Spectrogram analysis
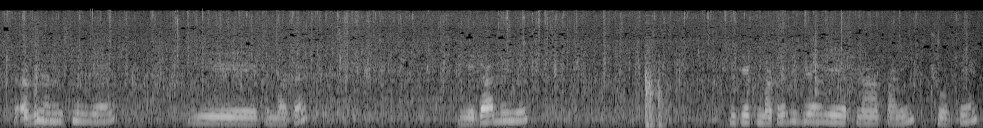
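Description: A home cooking channel host narrates a casual tutorial at her kitchen stove, talking slowly and unhurriedly through each step with fillers in a mid-range voice. Loud sizzling and frying from the pan sit behind her voice.

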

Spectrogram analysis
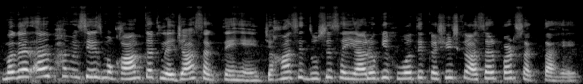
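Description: A woman voicing a calm, superior alien girl from another planet in an audiobook, explaining things patiently. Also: sits high, a little hiss or hum. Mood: lecturing. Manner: patient, lecturing, matter-of-fact. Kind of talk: audiobook character reading.

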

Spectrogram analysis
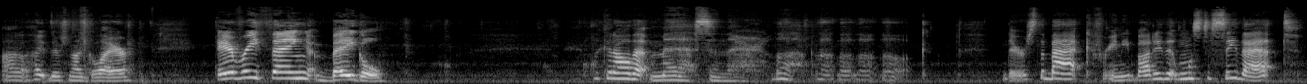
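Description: A woman's voice: mid-range voice, lively intonation, slow, pauses often, sharp tone, slight background noise. A woman, chatting casually to the camera, laughing often. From southern United States. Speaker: vlogger. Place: in a car, then at home indoors. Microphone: phone camera at arm's length.

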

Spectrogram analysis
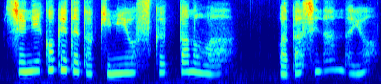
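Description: A young woman voicing a possessive, coddling female wizard in ASMR role-play, coaxing with soft menace. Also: high voice, unhurried, no room sound. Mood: softly menacing. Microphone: close, dry studio microphone.

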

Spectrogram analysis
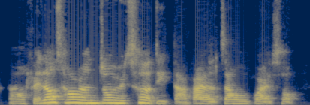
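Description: A woman in her thirties with a Taiwanese Mandarin accent, reading a picture book aloud to a child with lively sound effects and voices. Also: mid-range voice, brisk, creaky, over a noisy crowd. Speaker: storyteller reading picture books live.

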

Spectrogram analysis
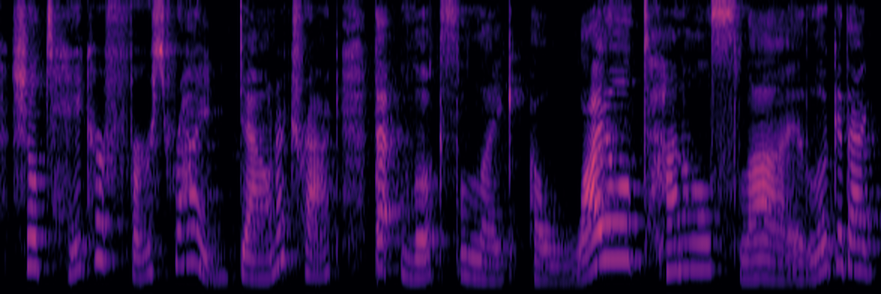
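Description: A teacher reads a picture book aloud to young pupils while sitting on a sofa in a living room. Her voice is higher and animated, and she reads slowly, full of gasps and drawn-out words in an expressive story-time style.

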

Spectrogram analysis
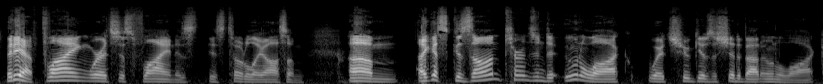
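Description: A young man co-hosting a podcast, chatting excitedly about a cartoon and breaking into mock voices. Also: mid-range voice, moderate pace, no echo. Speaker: podcast co-host. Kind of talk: casual chat about a cartoon.

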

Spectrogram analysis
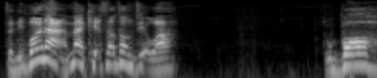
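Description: A man with a Teochew accent playing an excitable, teasing husband in a comic couple sketch. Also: high-pitched, brisk, breathy edge, dry recording. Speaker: husband in a comedy skit.

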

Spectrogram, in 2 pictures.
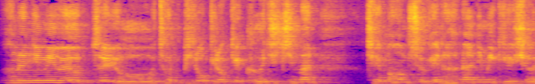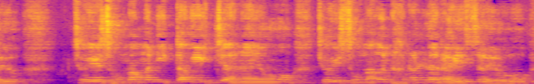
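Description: A man's voice: on the high side, level tone, moderate pace, roomy sound, far from the mic, natural voice. A man voicing a poor, sick, pleading beggar in a church puppet show. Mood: earnest. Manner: pleading, earnest.

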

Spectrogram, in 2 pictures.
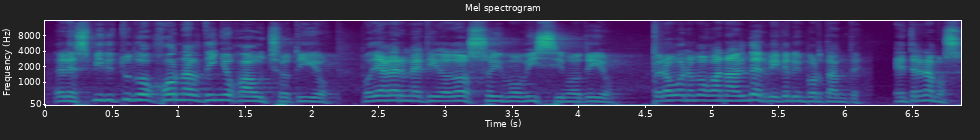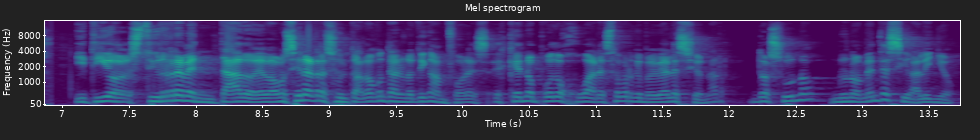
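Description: A young man giving excitable, joking commentary over his own football video game match. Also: high-pitched, fast, hardly any pauses. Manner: excitable, joking, shouts at plays. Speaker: gaming streamer. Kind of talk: live gameplay commentary.

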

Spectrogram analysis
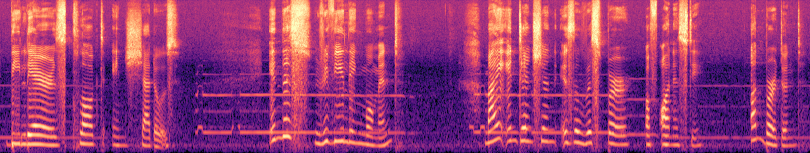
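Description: A young woman with a Nepali accent reading her poem slowly and carefully at an open mic. She reads from her phone into a stand mic on a small cafe stage and sometimes restarts a word. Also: fairly high pitch, rough recording. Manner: slow, measured recitation read from a phone, with restarts. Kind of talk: poetry reading. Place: small cafe stage in front of a brick wall.

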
